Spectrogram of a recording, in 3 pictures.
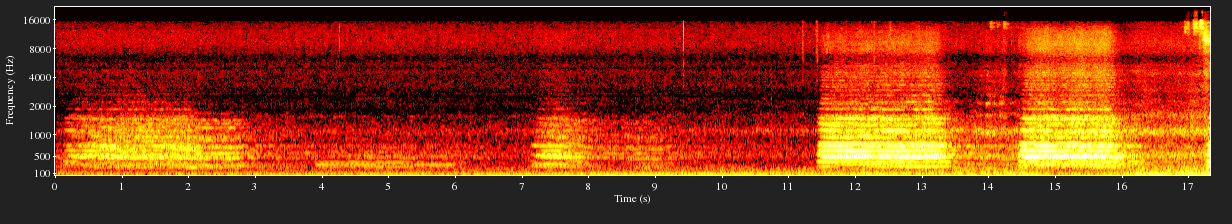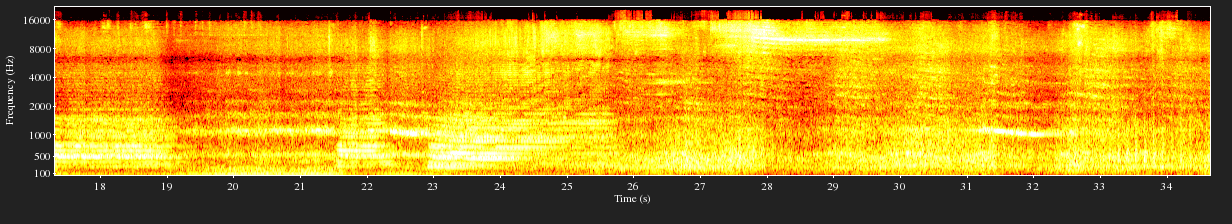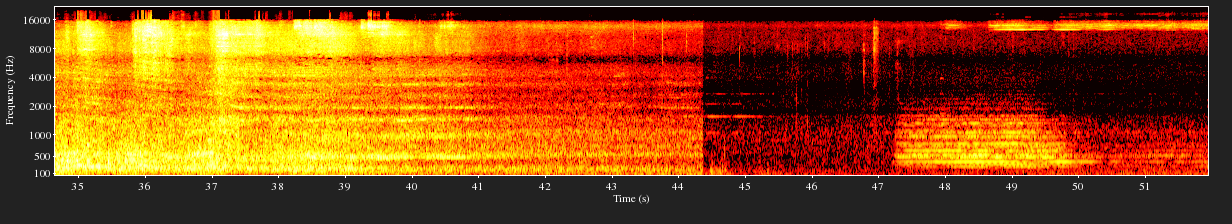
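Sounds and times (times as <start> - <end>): locomotive air horn: 0.0 - 6.2, 7.1 - 9.3, 11.4 - 16.4, 17.2 - 19.3, 20.7 - 26.9, 38.4 - 41.3, 47.2 - 50.6
wheels squealing: 19.3 - 21.6, 24.8 - 33.4
train wheels clattering: 25.6 - 39.8.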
